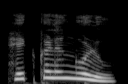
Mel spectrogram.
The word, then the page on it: ಹೆಕ್ಕಳಂಗೊಳು: Kannada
